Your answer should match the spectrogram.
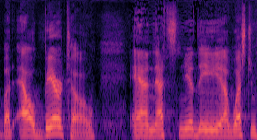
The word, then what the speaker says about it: Alberto: We have a subtropical storm, Alberto. That's the way it's pronounced, not Alberto, but Alberto.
